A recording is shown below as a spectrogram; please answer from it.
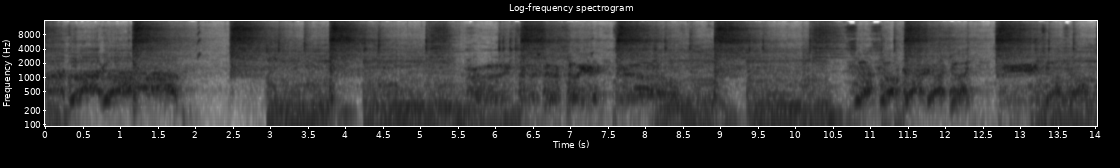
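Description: Live hardcore band playing at full volume: distorted guitars, bass and drum kit under shouted vocals. The band cuts out briefly about two seconds in, then comes back in.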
